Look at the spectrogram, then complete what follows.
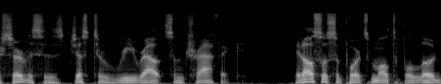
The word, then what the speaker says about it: Traefik: these Services efficiently enter trafic pronounced traffic traic makes life easier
